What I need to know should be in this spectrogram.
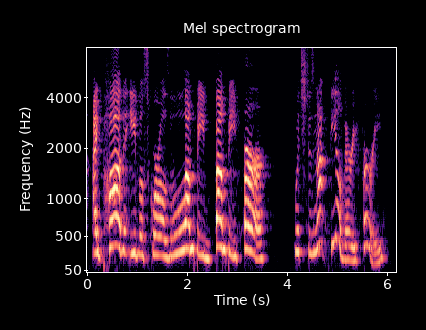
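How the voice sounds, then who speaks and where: A female-sounding voice in a put-on character voice talks at a fairly slow pace with a high pitch. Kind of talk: children's book read-aloud. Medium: read story. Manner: lively, expressive.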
